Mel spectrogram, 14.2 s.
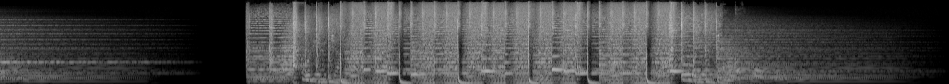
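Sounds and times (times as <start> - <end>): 
bright motivational hip hop music: 3.7 - 11.2.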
